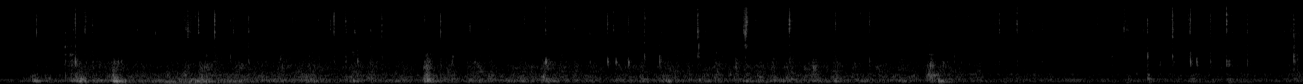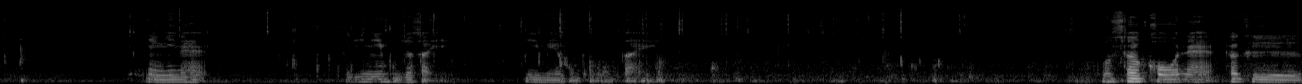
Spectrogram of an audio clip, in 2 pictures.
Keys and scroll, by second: 0.0-8.1 typing, 9.3-12.3 typing, 16.9-22.4 typing.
